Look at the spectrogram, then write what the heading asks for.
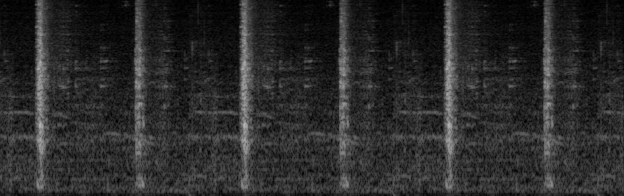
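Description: Steady ticking, one sharp tick about every second, over a faint held tone.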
